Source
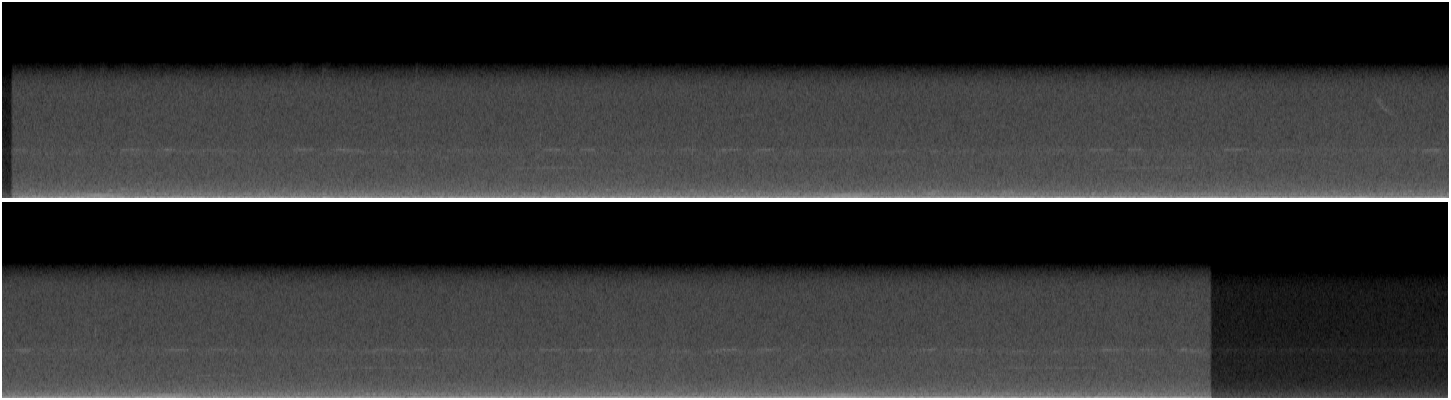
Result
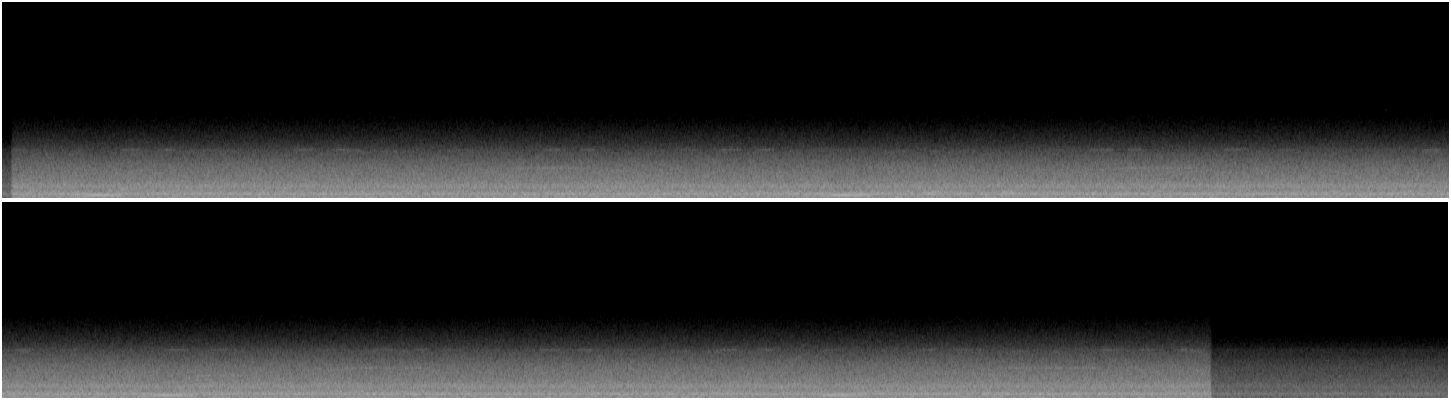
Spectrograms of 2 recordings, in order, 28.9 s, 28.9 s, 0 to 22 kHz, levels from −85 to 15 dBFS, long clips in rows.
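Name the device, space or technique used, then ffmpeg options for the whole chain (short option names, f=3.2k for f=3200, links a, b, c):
overdrive pedal into a guitar cabinet: -filter_complex "[0:a]asplit=2[a][b];[b]highpass=f=720:p=1,volume=25dB,asoftclip=type=tanh:threshold=-12dB[c];[a][c]amix=inputs=2:normalize=0,lowpass=f=1.7k:p=1,volume=-6dB,highpass=96,equalizer=f=130:t=q:w=4:g=8,equalizer=f=220:t=q:w=4:g=-6,equalizer=f=960:t=q:w=4:g=-4,equalizer=f=1.4k:t=q:w=4:g=3,lowpass=f=3.8k:w=0.5412,lowpass=f=3.8k:w=1.3066,volume=3.5dB"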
